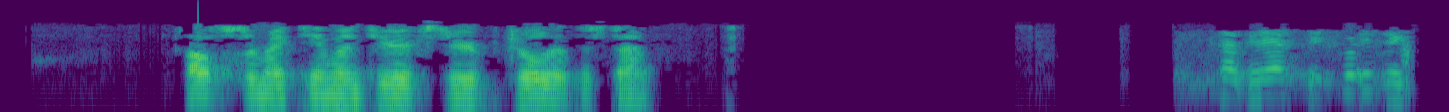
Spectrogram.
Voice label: Court Security Dispatch, scanner; Maricopa County (P25) - Thompson Peak

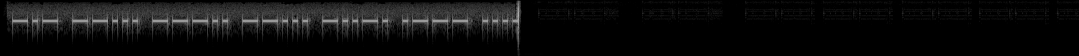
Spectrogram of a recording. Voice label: Medevac, scanner; PHIAIREVACHelRad

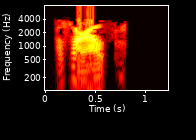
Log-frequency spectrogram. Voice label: Police Dispatch

